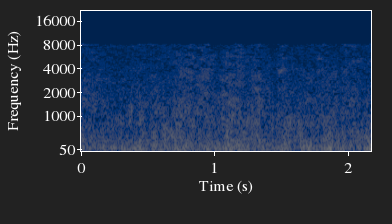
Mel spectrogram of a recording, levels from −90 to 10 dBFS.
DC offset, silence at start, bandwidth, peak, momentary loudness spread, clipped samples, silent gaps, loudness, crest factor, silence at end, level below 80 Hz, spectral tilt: under 0.1%; 0 s; 8.4 kHz; -42 dBFS; 3 LU; under 0.1%; none; -56 LUFS; 14 dB; 0 s; -64 dBFS; -4 dB/octave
